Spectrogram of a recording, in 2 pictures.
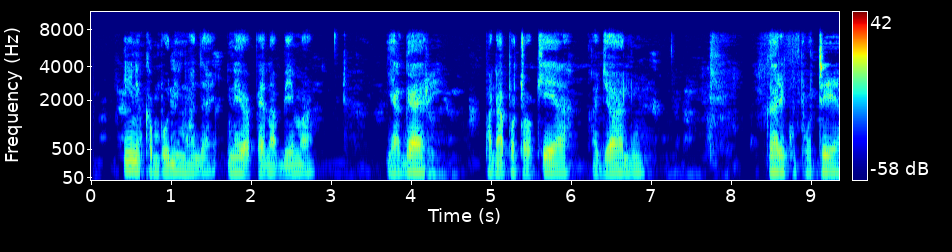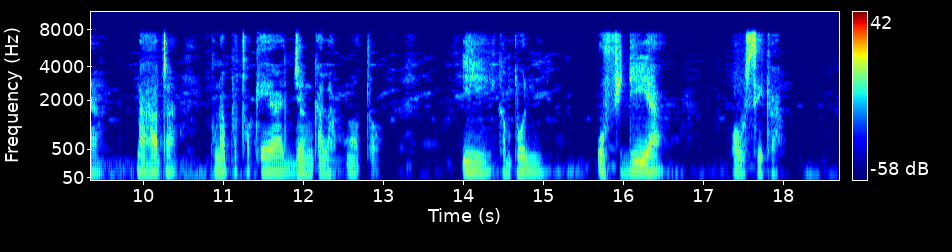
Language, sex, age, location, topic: Swahili, male, 25-35, Nakuru, finance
